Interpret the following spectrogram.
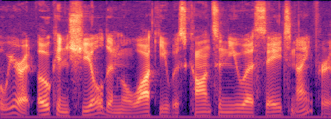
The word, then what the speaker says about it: Milwaukee: espied it is actually it's pronounced Milwaukee which is Algonquin for the good land dice commander wishes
